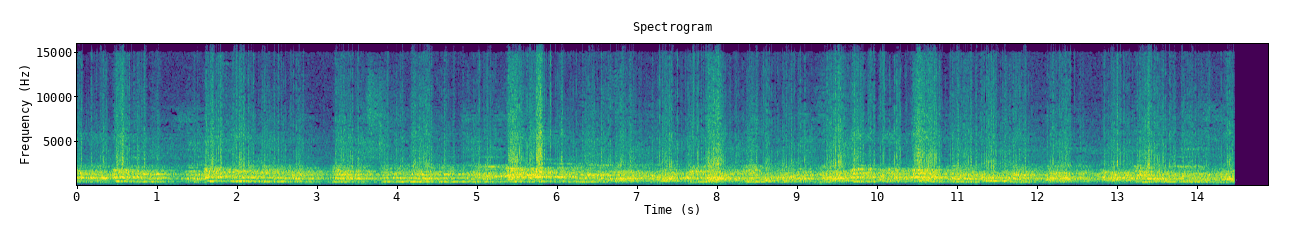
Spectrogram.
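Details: Many dogs barking and howling together at The Barking Lot on 6/18/18, a dense, continuous chorus of overlapping barks, yips and drawn-out howls with no pause through the recording.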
